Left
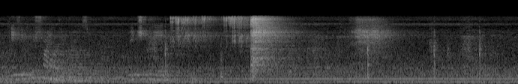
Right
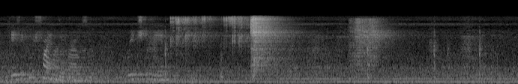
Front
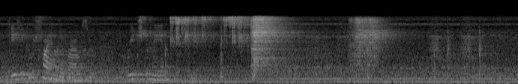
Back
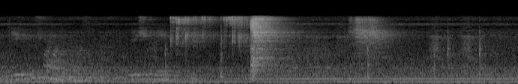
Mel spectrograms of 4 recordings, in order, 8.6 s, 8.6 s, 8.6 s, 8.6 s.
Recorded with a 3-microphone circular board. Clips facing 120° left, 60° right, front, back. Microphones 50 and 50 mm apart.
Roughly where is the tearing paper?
Ahead right.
